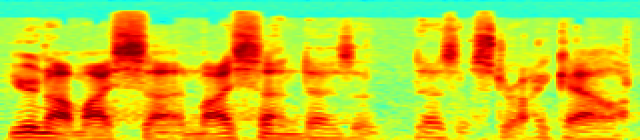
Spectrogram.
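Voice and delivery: low, soft, cold father fading to a whisper; cold rejection. Retold or imitated. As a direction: disown him quietly, ending in a whisper. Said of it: "the father looked at him and said".

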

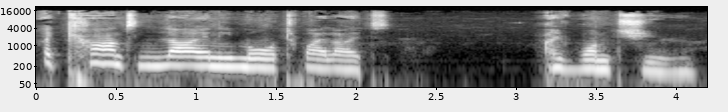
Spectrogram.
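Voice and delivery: mock confession. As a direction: confess it like a romance heroine.

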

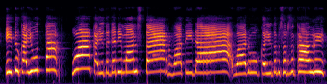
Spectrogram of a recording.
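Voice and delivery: put-on a scared kid shrieking it out; panicked alarm. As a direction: wail in horror as the brother turns into a monster. Discovers brother became a monster.

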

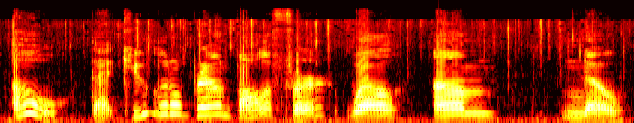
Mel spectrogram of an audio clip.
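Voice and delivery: high Dory voice, gushing then hesitant; gush, then stall and sheepishly admit; lightly voiced ditzy fish owning up; sheepish admission. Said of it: "Dory admitted".

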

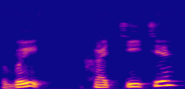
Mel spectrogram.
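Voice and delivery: normal talking voice

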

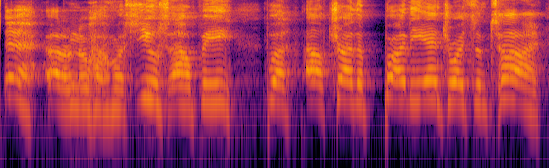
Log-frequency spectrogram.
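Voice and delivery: rapid-fire anime character voices; switching impression voices. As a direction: jump from villain to villain. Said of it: "if I do well, let me know".

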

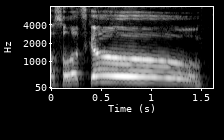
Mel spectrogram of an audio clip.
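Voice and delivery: rally everyone to head out; excited. Real, not acted. Gamer urging himself onward, eager cry.

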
